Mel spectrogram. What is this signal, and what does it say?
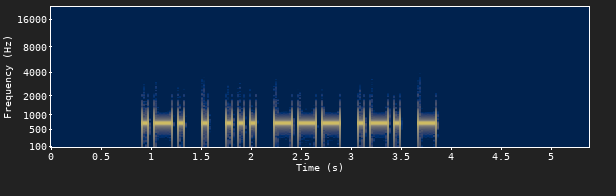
Morse code, heard as a keyed tone, about 20 wpm, 700 Hz. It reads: RESORT
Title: Six Letter Words - 20wpm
